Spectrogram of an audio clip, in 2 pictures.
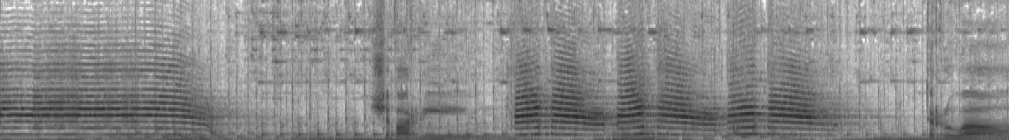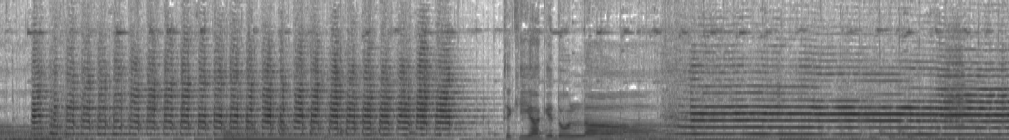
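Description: A shofar ram's horn blown in long, loud, buzzy blasts that bend and slide in pitch, with a stretch of quick wavering calls, over a steady low drone and no talking.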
